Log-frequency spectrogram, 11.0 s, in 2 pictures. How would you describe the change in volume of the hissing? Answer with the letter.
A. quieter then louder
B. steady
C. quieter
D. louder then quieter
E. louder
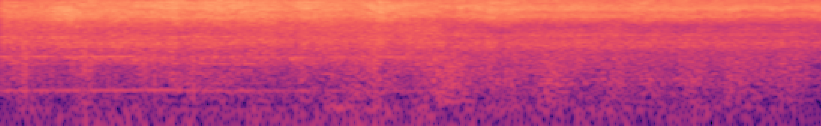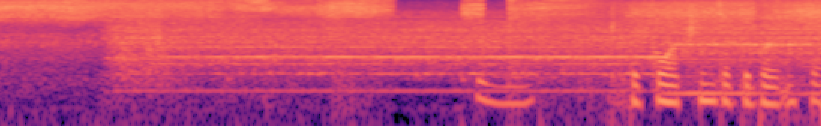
C.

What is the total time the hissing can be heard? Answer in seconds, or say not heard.
11 s.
